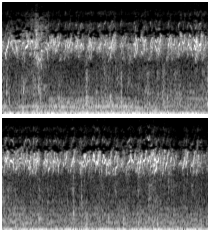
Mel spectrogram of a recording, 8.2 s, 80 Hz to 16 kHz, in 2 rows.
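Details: Bantam Cochin and Sussex chicks just out of the shell on 03.11.2024 keep up a continuous, crowded chorus of thin, high cheeping over a low mechanical hum.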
